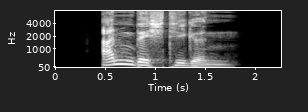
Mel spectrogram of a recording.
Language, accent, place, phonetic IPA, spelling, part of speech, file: German, Germany, Berlin, [ˈanˌdɛçtɪɡn̩], andächtigen, adjective, De-andächtigen.ogg
- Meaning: inflection of andächtig: 1. strong genitive masculine/neuter singular 2. weak/mixed genitive/dative all-gender singular 3. strong/weak/mixed accusative masculine singular 4. strong dative plural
